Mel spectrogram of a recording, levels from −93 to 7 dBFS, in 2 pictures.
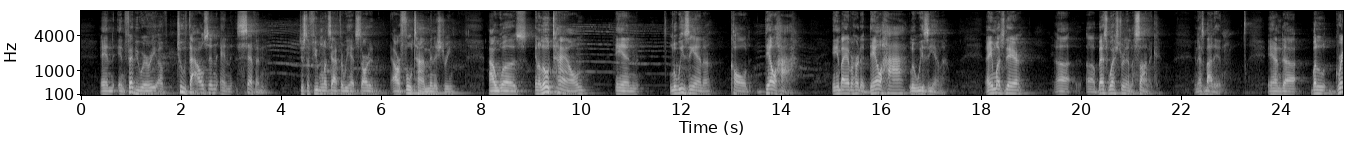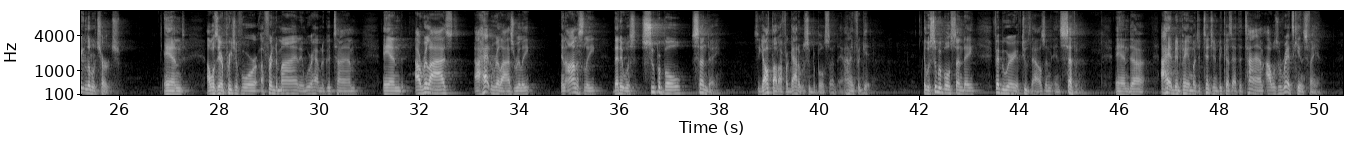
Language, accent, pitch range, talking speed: English, American, 110-140 Hz, 145 wpm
